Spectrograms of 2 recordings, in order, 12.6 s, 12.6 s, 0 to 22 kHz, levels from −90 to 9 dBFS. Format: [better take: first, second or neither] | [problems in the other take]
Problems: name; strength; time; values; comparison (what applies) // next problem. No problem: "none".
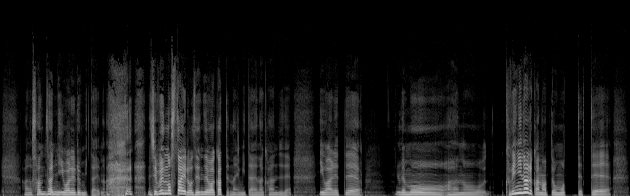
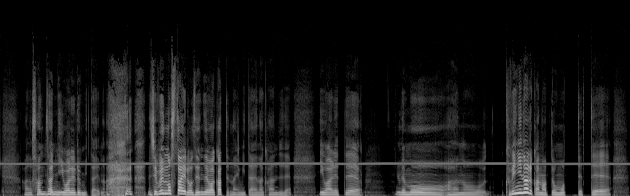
first | high-pitched whine; noticeable; throughout; 3.5 kHz, 20 dB below the speech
